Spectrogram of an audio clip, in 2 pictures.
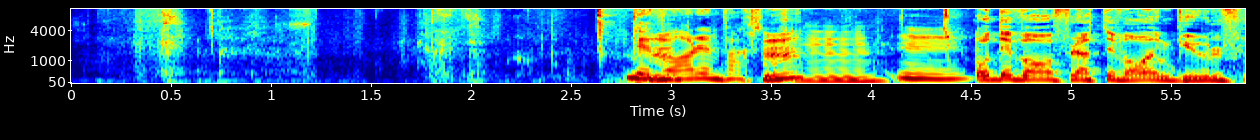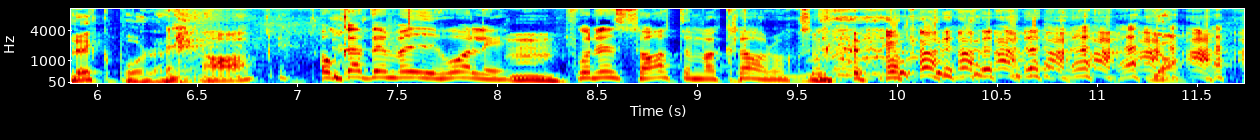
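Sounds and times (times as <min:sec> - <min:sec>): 
teeth biting into a very ripe hollow fruit: 0:00.0 - 0:02.8
speech: 0:02.8 - 0:11.7
laughter: 0:09.5 - 0:11.7.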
